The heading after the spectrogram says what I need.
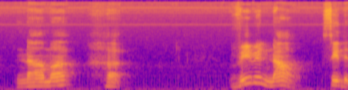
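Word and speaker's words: नमः: For example, a sentence ending with Nama and Visargam will be pronounced as Namaha.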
